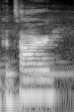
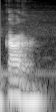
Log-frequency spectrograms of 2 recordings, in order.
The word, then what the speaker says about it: Qatar: I'm trying to learn how they say it out here because I always said Qatar and apparently out here they say Carter. I think that's how you say it.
